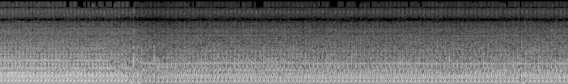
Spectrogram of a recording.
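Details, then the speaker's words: John Deere RX75 rear-engine riding mower, first run on its own after fuel line replacement, before ignition switch fixed: steady, even single-cylinder putter after brief hiccup, no misses or hunting; normal idle, no carb clean needed. "That sounds great. You don't need a carb clean now. It sounds fantastic."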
